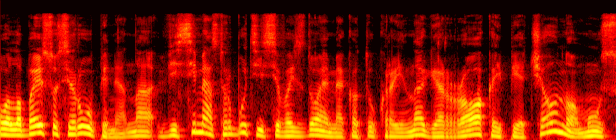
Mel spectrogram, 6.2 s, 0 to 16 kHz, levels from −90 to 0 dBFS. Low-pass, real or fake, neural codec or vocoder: 10.8 kHz; real; none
